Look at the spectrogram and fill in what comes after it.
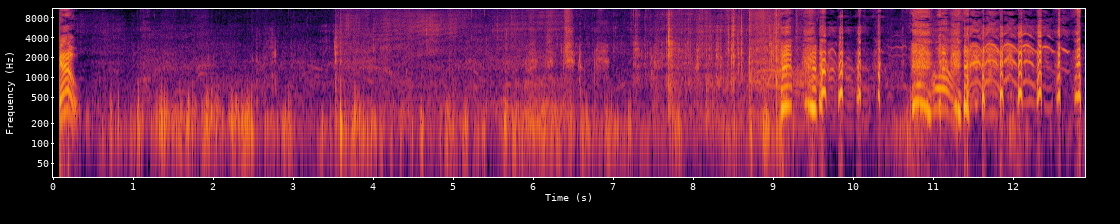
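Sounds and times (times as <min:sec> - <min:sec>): high-pitched laughter: 0:09.1 - 0:12.9.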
